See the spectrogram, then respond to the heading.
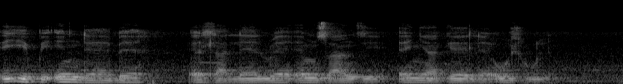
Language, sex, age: Swati, male, 24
